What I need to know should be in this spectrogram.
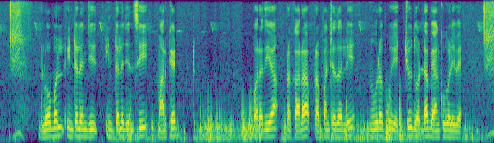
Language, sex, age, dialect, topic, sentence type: Kannada, male, 18-24, Mysore Kannada, banking, statement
